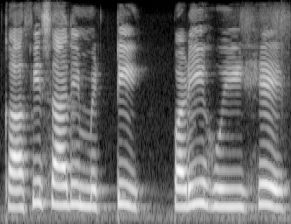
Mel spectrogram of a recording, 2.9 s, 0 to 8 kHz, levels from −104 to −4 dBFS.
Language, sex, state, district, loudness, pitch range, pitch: Hindi, female, Madhya Pradesh, Bhopal, -16 LUFS, 235-270 Hz, 245 Hz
